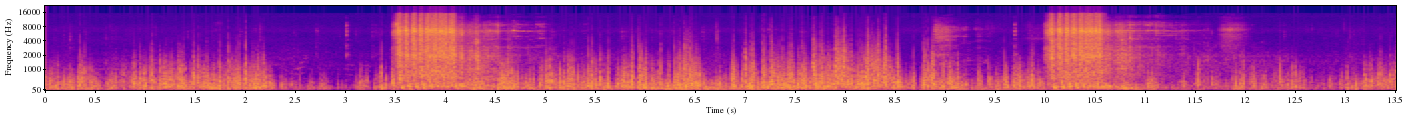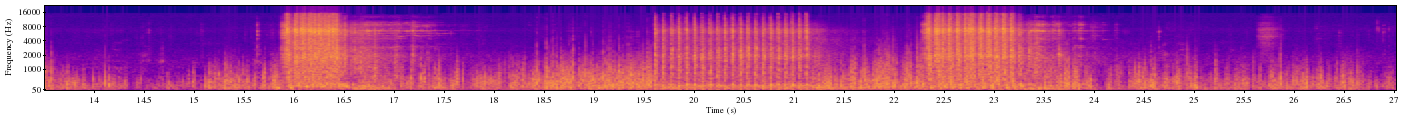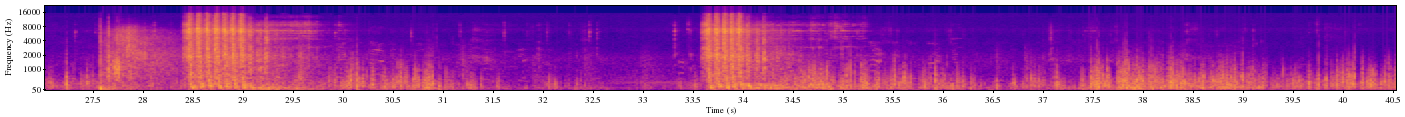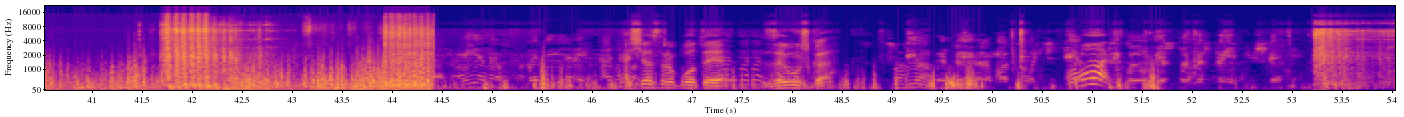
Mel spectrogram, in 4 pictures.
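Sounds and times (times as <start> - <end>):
autocannon rapid fire bursts: 3.4 - 5.0, 9.9 - 11.4, 15.8 - 17.2, 19.5 - 24.1, 27.5 - 29.9, 33.6 - 34.9, 41.6 - 42.9, 43.8 - 44.4
echoing rumble: 15.8 - 25.6, 26.6 - 31.4.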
